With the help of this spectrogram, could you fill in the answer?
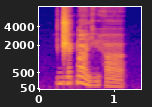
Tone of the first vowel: high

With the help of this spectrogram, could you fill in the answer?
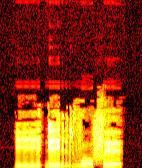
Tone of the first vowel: high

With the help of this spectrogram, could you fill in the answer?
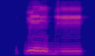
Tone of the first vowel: high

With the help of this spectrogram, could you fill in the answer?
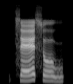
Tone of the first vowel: rising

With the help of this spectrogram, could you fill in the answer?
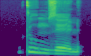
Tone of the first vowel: falling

